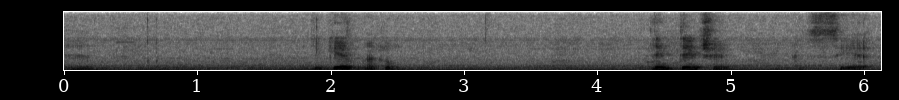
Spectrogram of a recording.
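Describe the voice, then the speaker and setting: Recorded on a far-off home camera mic in a roomy, noisy space, a woman hosts a colouring tutorial vlog, chatting and thinking aloud folksily as she colours. Her voice is a rumbling low creak, flat in delivery, and she takes things slowly.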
